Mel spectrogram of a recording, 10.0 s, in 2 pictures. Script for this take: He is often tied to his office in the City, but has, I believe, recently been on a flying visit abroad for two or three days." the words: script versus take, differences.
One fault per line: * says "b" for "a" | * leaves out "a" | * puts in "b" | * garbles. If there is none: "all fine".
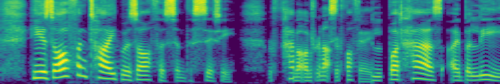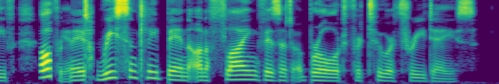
* leaves out "to"
* garbles
* garbles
